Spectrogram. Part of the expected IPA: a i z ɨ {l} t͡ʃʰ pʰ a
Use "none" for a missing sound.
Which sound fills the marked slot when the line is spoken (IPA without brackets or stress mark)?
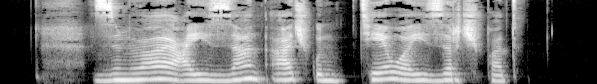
r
